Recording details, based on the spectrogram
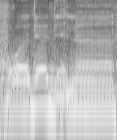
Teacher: Maka cara bacanya dal sukunnya dipantulkan dengan pantulan kecil. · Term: qalqalah sughra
